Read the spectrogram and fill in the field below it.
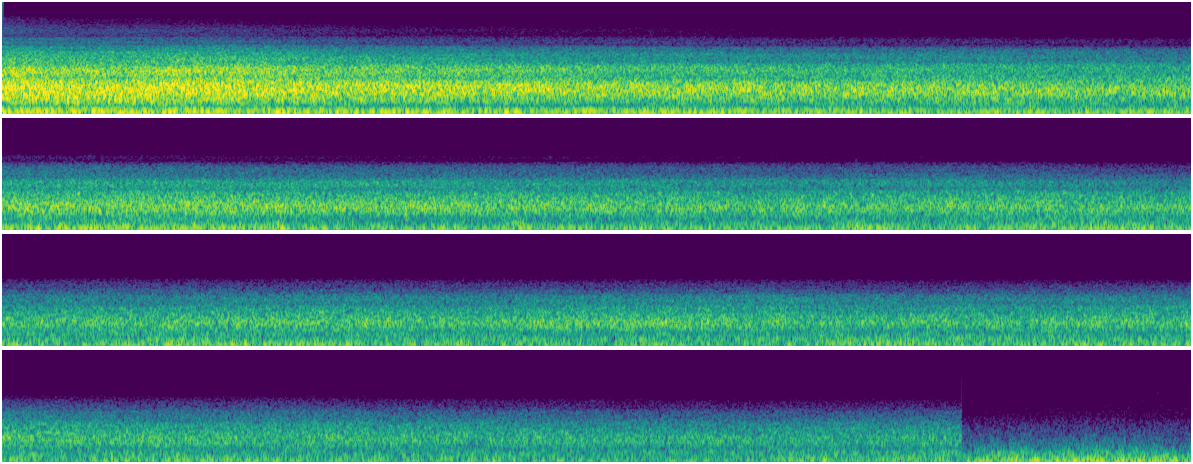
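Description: Jet engines roar loudly as an airliner rolls down a runway and slowly fade into the distance.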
